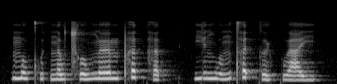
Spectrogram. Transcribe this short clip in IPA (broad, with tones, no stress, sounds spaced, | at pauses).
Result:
m o˧ w kʷʰ ɐ˨ t̚ ŋ ɐ˨˧ w t͡sʰ o˨˧ w ŋ œː˧ m pʰ ɐ˥ k̚ h ɐ˨ k̚ | j ɪ˧ ŋ w ʊ˨˥ ŋ t̪ʰ ɐ˥ t̚ k ɵ˨ ɥ kʷ aː˨ j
